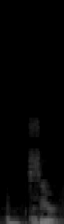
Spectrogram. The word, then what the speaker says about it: Seir: 암몬과 모압과 Seir. the That's how I pronounce it. the seer prophet actually, right? No, S-E-E-R. Seir is S-I-E-R.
